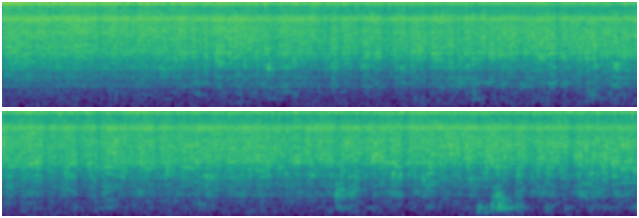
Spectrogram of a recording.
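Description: Chopped green chillies sizzle steadily in hot oil in a pan, a continuous close frying hiss with faint crackles and no voices.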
